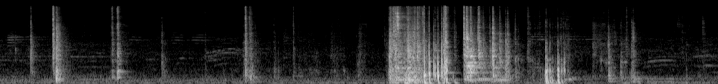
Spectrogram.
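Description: Plastic parts of a laser printer being handled: a few separate clicks and knocks, then a loud burst of clattering and rattling about four seconds in, with one more knock shortly after.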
